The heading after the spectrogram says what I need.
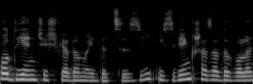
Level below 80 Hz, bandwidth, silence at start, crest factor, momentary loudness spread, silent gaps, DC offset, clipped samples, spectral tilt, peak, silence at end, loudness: -72 dBFS; 16 kHz; 0 s; 16 dB; 7 LU; none; under 0.1%; under 0.1%; -4.5 dB/octave; -16 dBFS; 0 s; -34 LUFS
